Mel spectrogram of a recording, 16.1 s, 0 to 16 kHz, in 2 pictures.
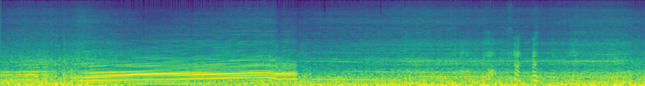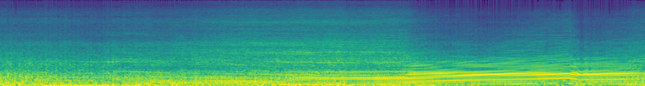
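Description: An Aprilia RS 660 motorcycle engine rises and falls through the gears while riding, loud and close, with revving sweeps up and down and a rider's voice over the engine.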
